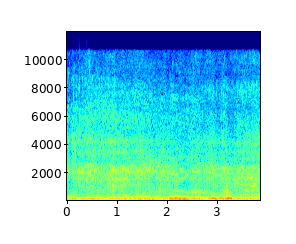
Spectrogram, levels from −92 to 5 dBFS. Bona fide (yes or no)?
yes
